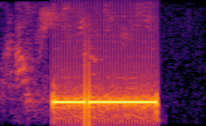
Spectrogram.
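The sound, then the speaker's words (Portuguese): A telephone line tone as a call drops: a steady, loud mid-pitched beep lasting about a second, broken once by a brief click-like interruption, then silence. “Ui, a ligação caiu.”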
